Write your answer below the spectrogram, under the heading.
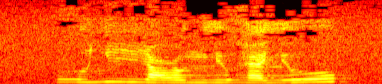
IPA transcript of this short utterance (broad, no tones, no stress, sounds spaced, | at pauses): ɦ u ʎ iː ʕ u n lʲ u ɦ æ lʲ o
